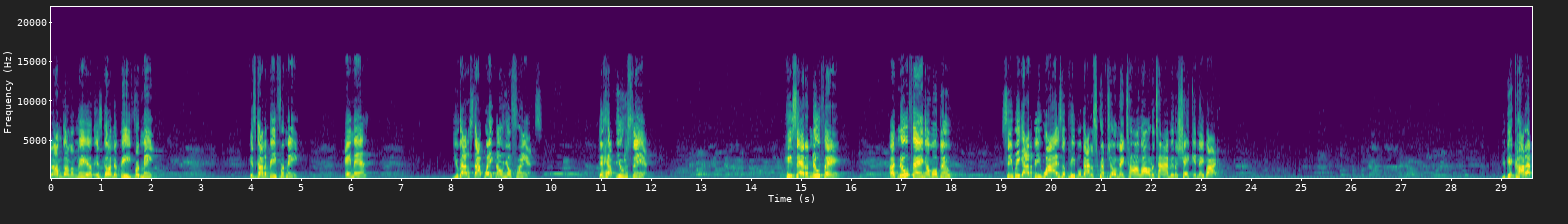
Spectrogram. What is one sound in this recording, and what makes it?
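A woman preaches through a microphone and loudspeaker, speaking in bursts with long pauses.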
